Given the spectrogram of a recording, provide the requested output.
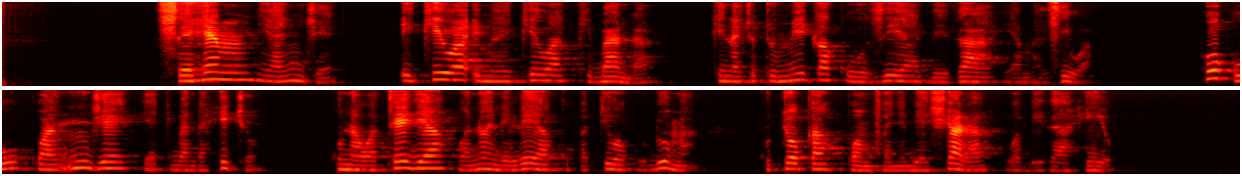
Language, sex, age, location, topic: Swahili, female, 25-35, Dar es Salaam, finance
